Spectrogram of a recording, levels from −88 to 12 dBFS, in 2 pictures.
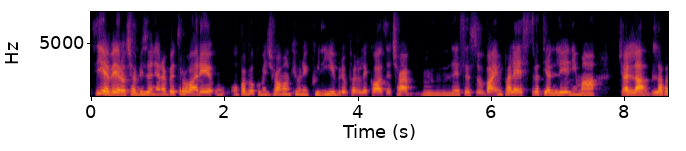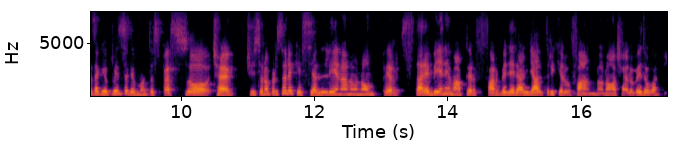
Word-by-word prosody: Sì, 275 +1 0
è 240 -3 +9
vero. 215 -3 +6
Cioè, 215 +2 -1
bisognerebbe 225 +2 +1
trovare 220 -3 +3
u 205 0 -12
u - - -10
proprio 240 +6 0
come 210 -4 -7
dicevamo 210 +3 0
anche 235 -1 -3
un 210 -2 -3
equilibrio 205 +1 -3
per 210 -1 -4
le 190 0 -3
cose. 180 -2 +2
Cioè, 180 -2 +2 0.2
mhmm, 180 -2 -9
nel 190 +1 -4
senso, 200 -2 -6
vai 190 +1 +3
in 210 - -5
palestra, 225 +1 0
ti 230 -2 +1
alleni, 205 +2 +1
ma 185 -1 +1 0.3
cioè, 200 -2 +4
la 190 -1 +7
la 220 0 +2
cosa 240 +2 +1
che 250 - -3
io 245 - +3
penso 260 +2 -1
è - - -5
che, 225 - -1
molto 205 +2 -6
spesso, 220 +1 -1
cioè, 175 -5 +2
ci 235 -1 -8
siano 240 +1 -1
persone 275 +4 -1
che 220 -4 -2
si 215 +1 -3
allenano 225 +2 -1
non 230 +1 -2
per 195 -3 -1
stare 200 +2 0
bene, 240 +3 +1
ma 200 -6 0
per 200 +1 -3
far 195 -1 -2
vedere 210 +1 0
agli 205 0 +2
altri 200 +5 +1
che 225 - -2
lo 165 0 -6
fanno, 165 +5 -4
no, 175 0 -2
cioè, 165 - -5
lo 170 - -5
vedo 205 0 0
qua 200 0 -3
215 Hz, 220 wpm, -21 LUFS, 195-230 Hz, 0.3 s, è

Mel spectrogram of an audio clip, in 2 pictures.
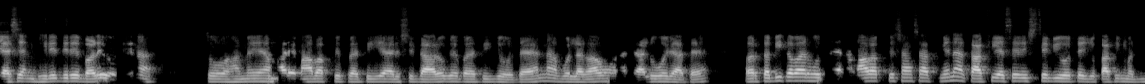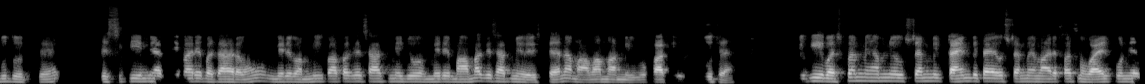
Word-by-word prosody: जैसे 130 +3 +3
हम 135 -2 -5
धीरे-धीरे 145 +3 +1
बड़े 130 -2 +4
होते 470 +1 -1
हैं - - -14
ना, - - -2 0.6
तो 130 -1 -1
हमें 130 +3 -2
हमारे 135 0 +2
माँ-बाप 130 +1 +2
के 135 - -3
प्रति 130 0 -3
या 130 - +3
रिश्तेदारों 125 0 +2
के 135 0 -1
प्रति 125 0 -2
जो 125 -1 -3
होता 115 +1 0
है 130 - -2
ना, 155 -2 -1
वो 130 -1 -3
लगाव 125 +1 +3
होना 135 -1 -6
चालू 120 +3 -1
हो 135 0 +1
जाता 130 - 0
है - - -12 0.4
और 135 - +3
कभी-कभार 170 +2 +4
होता 160 - -2
है - - +2
ना - - -13
माँ-बाप 155 +1 +4
के 160 - -4
साथ-साथ 155 -1 -1
में 160 - -3
ना 185 -2 +2
काफ़ी 140 +3 +4
ऐसे 150 +1 +1
रिश्ते 150 0 -2
भी 150 0 -3
होते 140 0 +1
हैं 135 - -1
जो 130 - -5
काफ़ी 125 +3 +2
मज़बूत 125 +2 -6
होते 120 -1 -6
हैं। 125 +4 -5 0.5
जैसे 130 +1 -7
कि 140 +1 -4
मैं 140 -1 -3
अपने 130 - -7
बारे 145 0 +1
में - - -15
बता 125 -1 +3
रहा 115 -1 +2
हूँ, 145 +5 -5
मेरे 130 0 -2
मम्मी-पापा 135 +3 -1
के 140 0 -3
साथ 135 0 0
में 135 -1 -4
जो 135 0 0
मेरे 130 +2 -2
मामा 125 +5 +2
के 150 -1 -2
साथ 135 -2 0
में 130 - -3
जो 115 - +1
रिश्ता 110 +1 -3
है 115 - +3
ना, 145 +1 0
मामा-मामी, 115 -2 -1
वो 115 - -8
काफ़ी 115 - +3
मज़बूत 385 - -11
है। - - -8 0.7
क्योंकि 155 +3 0
बचपन 150 +4 +2
में 165 -1 -4
हमने 160 0 -1
उस 150 0 -2
टाइम 155 -1 +2
में 155 - -2
टाइम 140 +2 +6
बिताया, 150 -1 +4
उस 140 0 -4
टाइम 140 0 0
में 140 - -2
हमारे 130 0 +1
पास 135 0 0
मोबाइल 125 0 +4
फ़ोन 135 0 -3
जैसा 130 -1 +1
135 Hz, 250 wpm, -22 LUFS, 125-150 Hz, 0.7 s, टाइम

